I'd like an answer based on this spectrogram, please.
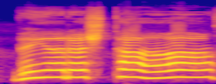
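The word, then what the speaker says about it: וירשת: So veyarashta. So accent is on ta.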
